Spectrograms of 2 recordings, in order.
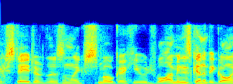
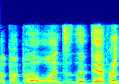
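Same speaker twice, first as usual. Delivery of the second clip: put-on little kid voice, higher; 7 semitones higher than usual. Repeating a question about wrestling match types, in a little kid voice. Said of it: "in like a little kid voice".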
